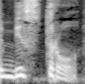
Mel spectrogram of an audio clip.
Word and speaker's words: бистро: И ударение, естественно, для французов поставили на последний слог, а то куда же? Французы на другие слоги ударения не ставят. Вот. Ну и вместо «быстро» получилось это самое «бистро». Может быть и так.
